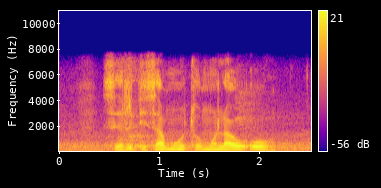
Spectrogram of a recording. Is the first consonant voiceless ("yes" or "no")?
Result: yes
